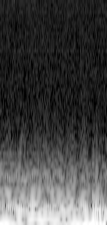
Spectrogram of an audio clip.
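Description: Background music: low, sustained tones held steady, with no speech.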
